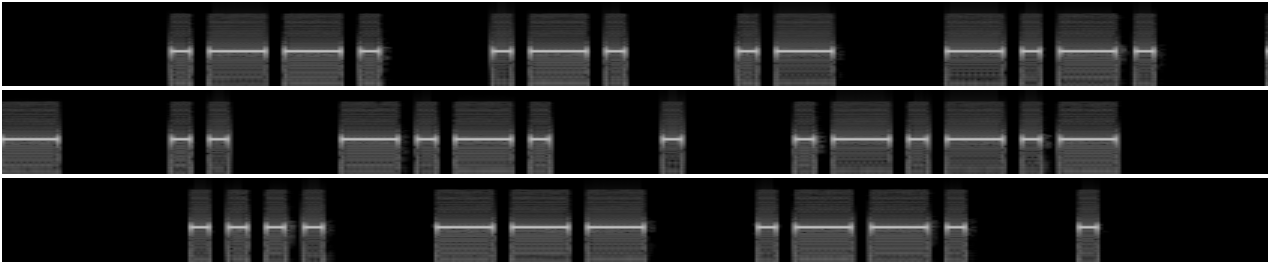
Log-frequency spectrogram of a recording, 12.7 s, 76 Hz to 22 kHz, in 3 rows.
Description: Morse code, heard as a keyed tone, about 19 wpm, spaced as for 14 wpm, 800 Hz. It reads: PRACTICE. HOPE
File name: (spaced) / QSOs Spaced-mp3s / WD0FBT @18 sp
